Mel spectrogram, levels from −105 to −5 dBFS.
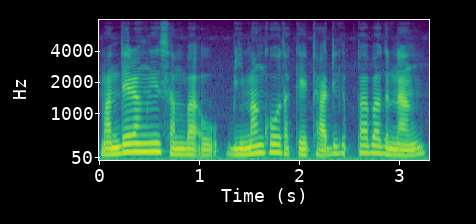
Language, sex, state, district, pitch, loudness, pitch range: Garo, male, Meghalaya, West Garo Hills, 130 Hz, -15 LUFS, 120-160 Hz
